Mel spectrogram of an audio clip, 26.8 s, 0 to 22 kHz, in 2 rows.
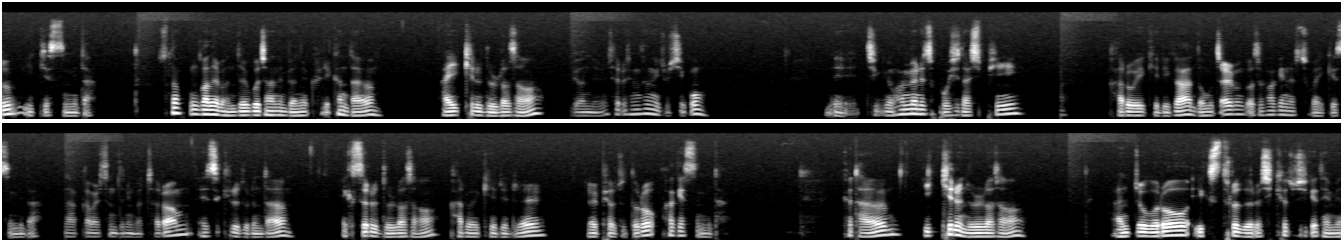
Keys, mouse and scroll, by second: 2.7 click, 4.4 i, 8.3-8.6 scroll up 2, 8.8 shift+middle click, 9.6-10.8 scroll up 1, 10.8-11.9 middle drag, 12.0-13.6 middle drag, 20.1-21.3 middle drag, 23.6 e.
